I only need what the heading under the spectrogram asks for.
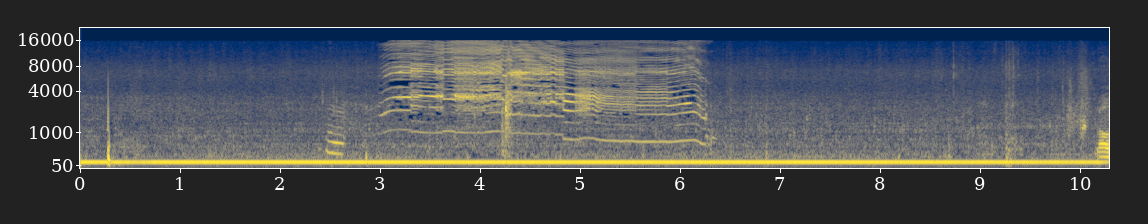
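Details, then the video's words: American bullfrog screaming: one loud, strained, cat-like wail with rich stacked harmonics, held about three seconds and sagging slightly in pitch before breaking off, over a constant low electrical hum. "Screaming bullfrogs"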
